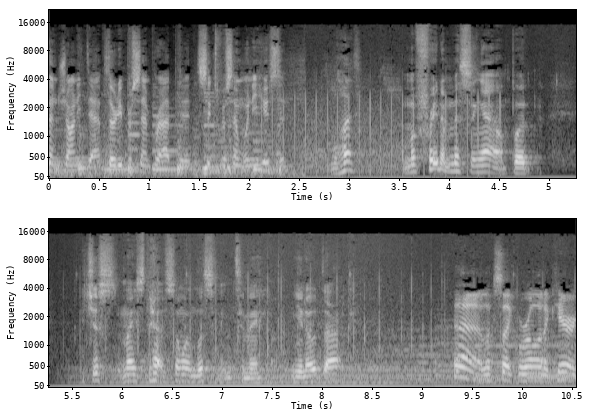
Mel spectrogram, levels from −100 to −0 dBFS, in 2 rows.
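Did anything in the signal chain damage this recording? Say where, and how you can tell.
Yes. A train of clicks runs from 2.13 to 4.52 s. Around twenty near-identical pulses tick at a steady 9.2 per second, peaking roughly 10 dB above the sound. That even, repeating pulse is likely interference coupling into the analogue wiring or interface.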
